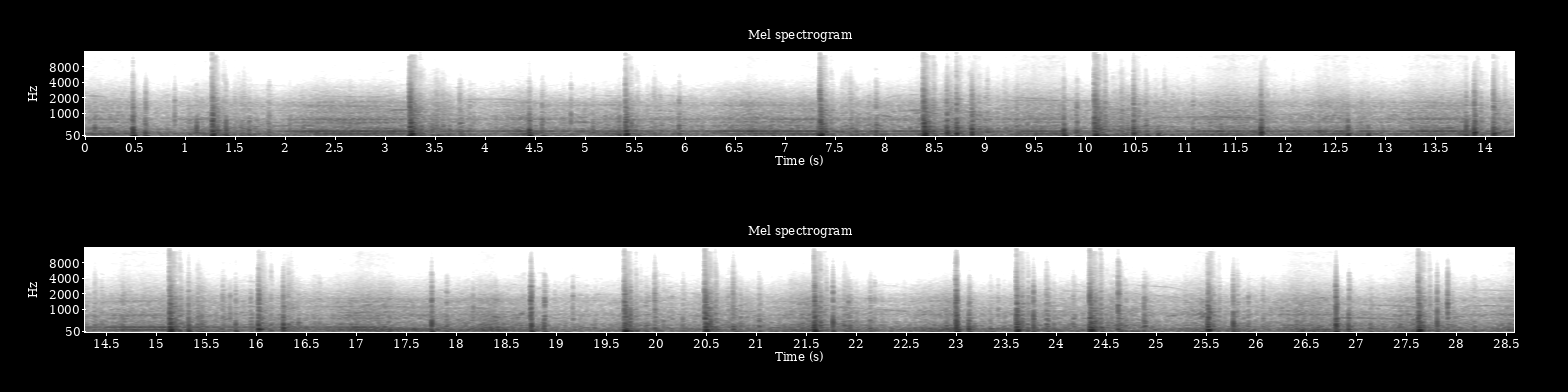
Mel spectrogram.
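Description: Fireworks display: aerial shells bursting in an irregular run of sharp bangs, about one to two a second, over a continuous background rumble. A steady low hum runs under the bangs from a couple of seconds in until a little past the middle.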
